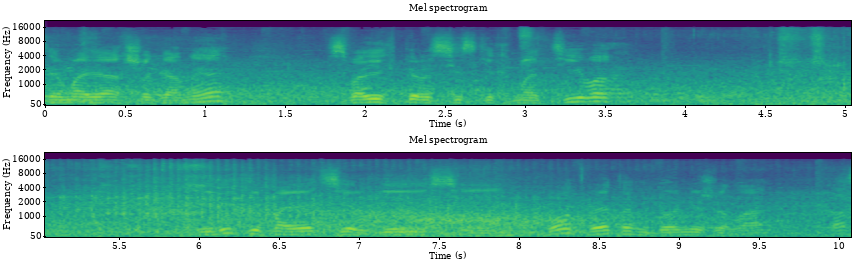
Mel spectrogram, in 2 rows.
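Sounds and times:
bus passing by: 0:00.0 - 0:10.0.

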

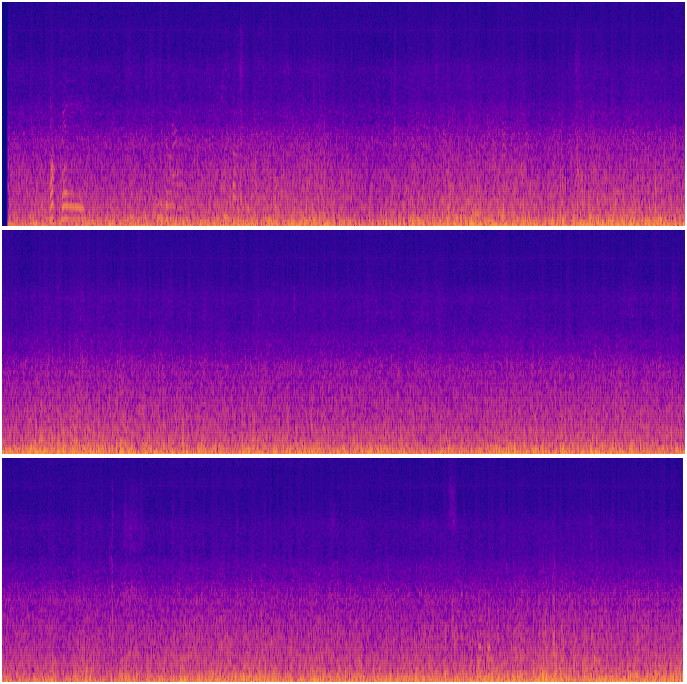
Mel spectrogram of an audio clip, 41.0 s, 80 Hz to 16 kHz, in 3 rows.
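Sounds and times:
wind buffeting microphone: 0:00.1 - 0:40.9.

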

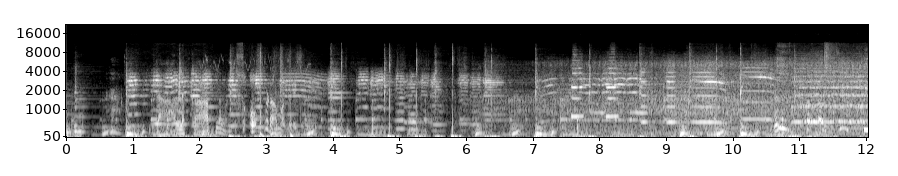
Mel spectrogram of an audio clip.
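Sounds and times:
held melodic notes: 0:00.9 - 0:12.0
vehicle traffic: 0:03.0 - 0:12.0
drum strokes with bending pitch: 0:06.0 - 0:12.0.

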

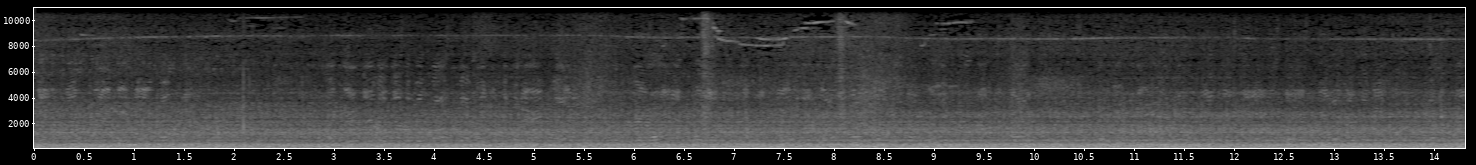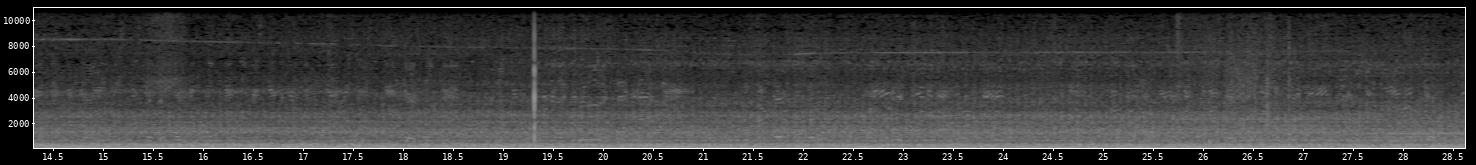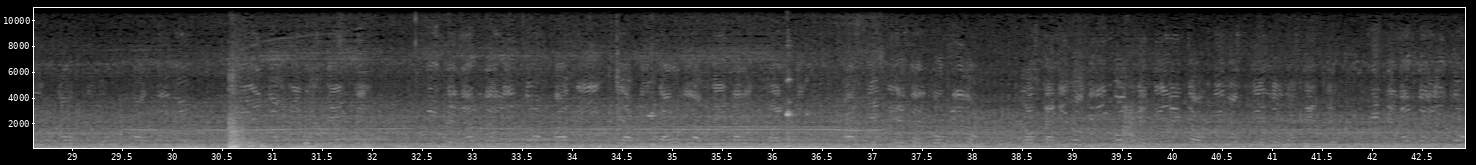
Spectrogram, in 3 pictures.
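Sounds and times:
truck diesel engine running: 0:00.0 - 0:42.9.

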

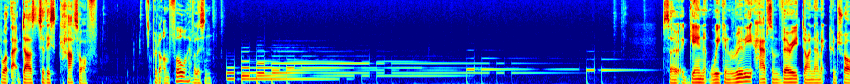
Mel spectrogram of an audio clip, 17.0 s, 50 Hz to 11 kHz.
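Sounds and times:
filtered piano notes: 0:04.5 - 0:13.0.

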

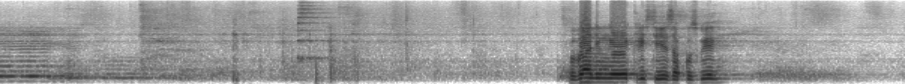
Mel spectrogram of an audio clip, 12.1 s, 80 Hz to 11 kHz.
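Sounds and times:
short squeak: 0:04.0 - 0:04.5.

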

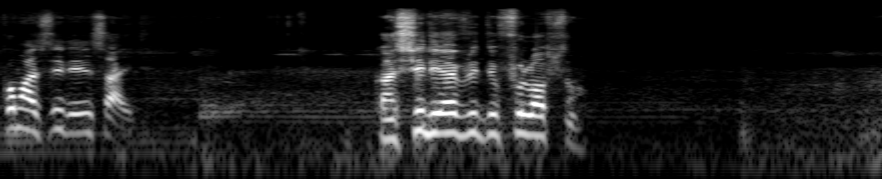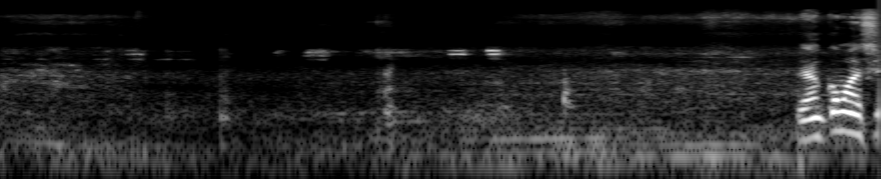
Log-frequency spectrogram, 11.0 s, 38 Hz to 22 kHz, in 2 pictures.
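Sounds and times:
motor vehicle rumbling: 0:00.0 - 0:11.0.

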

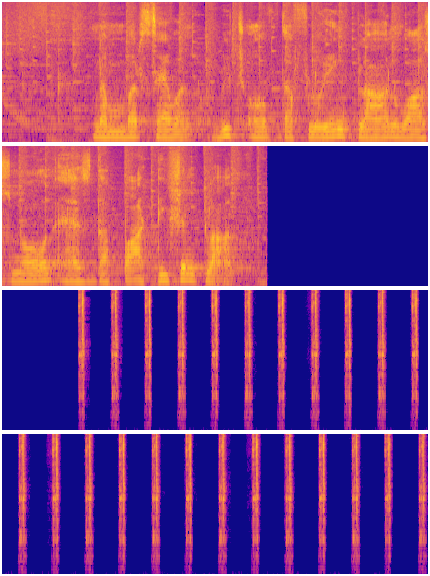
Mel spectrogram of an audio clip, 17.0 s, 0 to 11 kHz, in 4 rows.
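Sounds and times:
clock ticking: 0:01.0 - 0:05.4, 0:09.3 - 0:17.0.

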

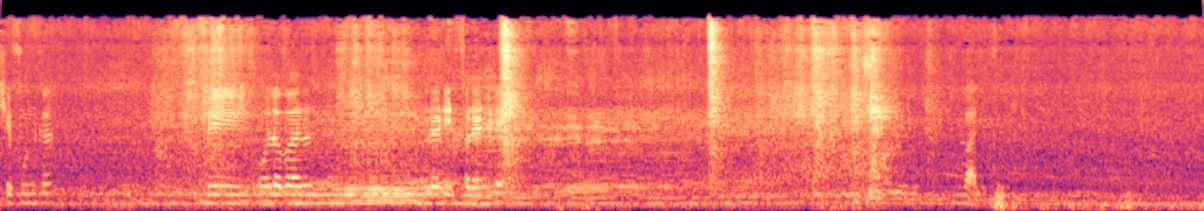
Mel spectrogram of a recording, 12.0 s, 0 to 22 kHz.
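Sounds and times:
low motor drone: 0:02.5 - 0:12.0.

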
